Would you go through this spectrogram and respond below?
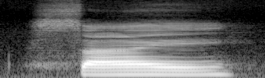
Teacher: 塞就是第一声比较高，高频声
